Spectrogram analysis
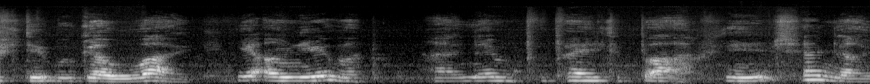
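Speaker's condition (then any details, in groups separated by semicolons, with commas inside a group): Cerebral palsy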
